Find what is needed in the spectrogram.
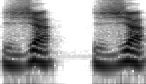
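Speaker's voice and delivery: "Zh, zh" as a voiced sh, tongue flat to palate; voiced palatal fricative. Shown as a demonstration. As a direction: buzz "Zh, zh" against the palate. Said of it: "is the same sound, but voice".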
